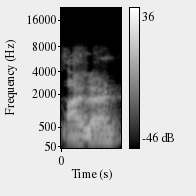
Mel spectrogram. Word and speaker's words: island: Okay, so this is island and not Iceland.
